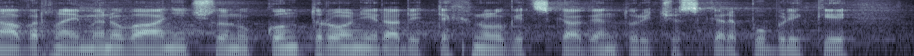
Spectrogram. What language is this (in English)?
Czech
